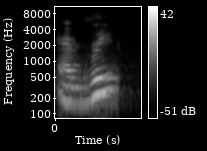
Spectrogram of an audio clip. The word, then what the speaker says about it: every: O é do meio da palavra every não é pronunciado. Então a gente não diz every e sim every.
